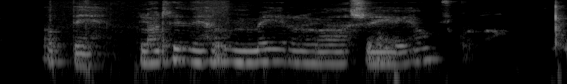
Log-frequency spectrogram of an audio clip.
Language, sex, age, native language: Icelandic, male, 11, Icelandic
